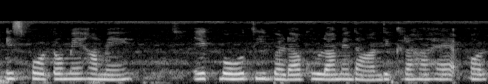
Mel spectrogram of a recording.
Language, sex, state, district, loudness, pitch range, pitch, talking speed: Hindi, female, Punjab, Pathankot, -15 LUFS, 235-255 Hz, 245 Hz, 170 wpm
